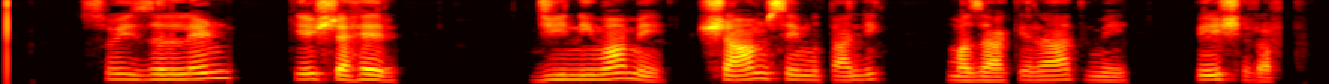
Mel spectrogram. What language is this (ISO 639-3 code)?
urd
